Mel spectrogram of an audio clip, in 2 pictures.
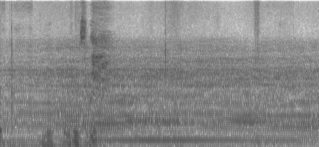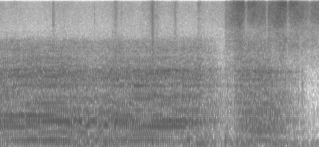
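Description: A steady pitched engine drone, coming up in the first second, dipping briefly in pitch about five and a half seconds in, and cutting off about seven seconds in.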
